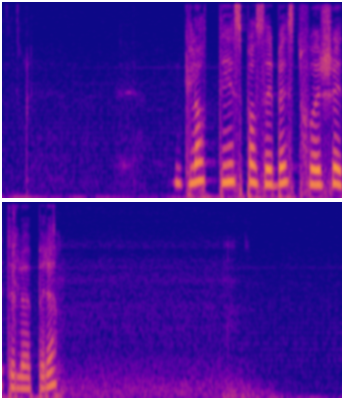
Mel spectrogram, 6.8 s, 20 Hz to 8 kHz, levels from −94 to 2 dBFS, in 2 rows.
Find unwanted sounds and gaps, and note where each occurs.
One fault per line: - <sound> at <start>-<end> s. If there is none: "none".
none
